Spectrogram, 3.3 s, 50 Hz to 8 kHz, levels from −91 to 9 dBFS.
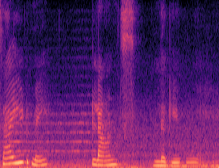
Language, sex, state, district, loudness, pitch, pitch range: Hindi, female, Madhya Pradesh, Dhar, -16 LUFS, 215 Hz, 175-245 Hz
